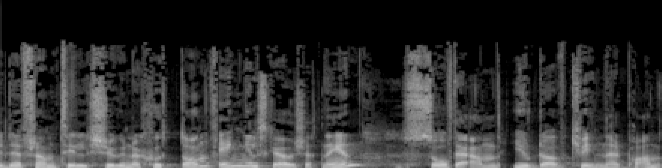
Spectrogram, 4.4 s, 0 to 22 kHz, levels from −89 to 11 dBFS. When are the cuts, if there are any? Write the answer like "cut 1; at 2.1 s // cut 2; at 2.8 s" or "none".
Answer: cut 1; at 1.4 s // cut 2; at 3.0 s // cut 3; at 3.3 s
